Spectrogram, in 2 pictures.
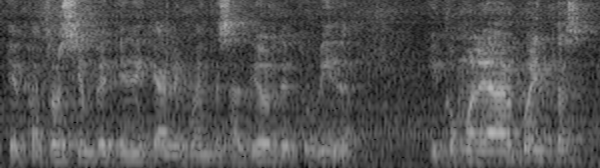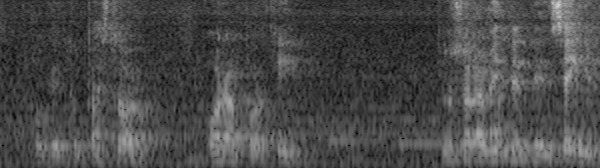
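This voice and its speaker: A man's voice: mid-range voice, fairly even intonation, normal speed, a little mellow, echoey room, far from the mic, soft background music, poor audio. A man preaching a sermon as pastor, telling stories and leading a prayer. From Venezuela. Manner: preaching with storytelling and a closing prayer.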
